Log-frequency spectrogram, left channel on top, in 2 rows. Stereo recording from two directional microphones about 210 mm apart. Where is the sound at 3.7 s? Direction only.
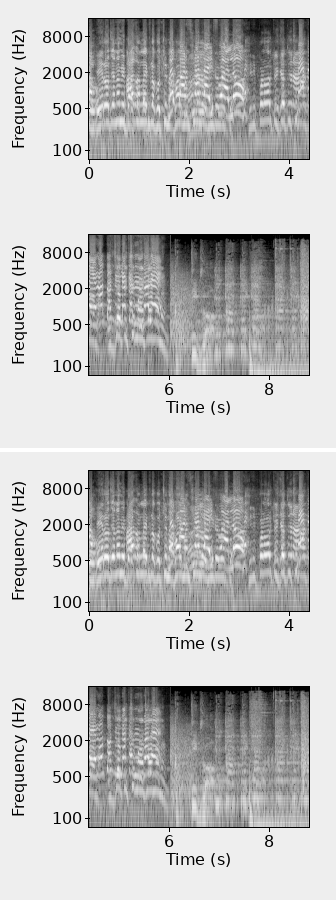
25° right (ahead or behind).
